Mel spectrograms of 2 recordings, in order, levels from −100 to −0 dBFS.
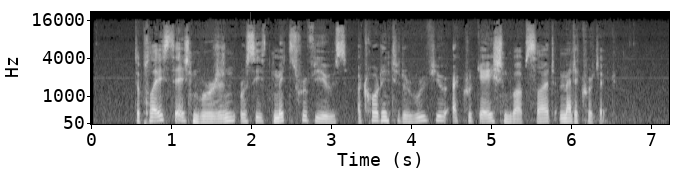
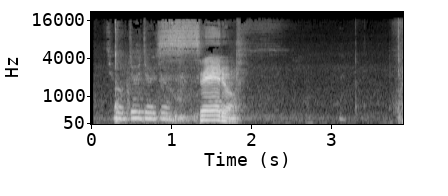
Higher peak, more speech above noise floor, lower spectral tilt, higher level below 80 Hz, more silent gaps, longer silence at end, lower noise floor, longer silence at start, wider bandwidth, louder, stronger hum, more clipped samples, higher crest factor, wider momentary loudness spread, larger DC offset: about the same, 0 dBFS vs -2 dBFS; about the same, 34 dB vs 36 dB; about the same, -3.5 dB/octave vs -3.5 dB/octave; first, -52 dBFS vs -58 dBFS; neither; first, 0.85 s vs 0 s; about the same, -52 dBFS vs -55 dBFS; first, 0.55 s vs 0.25 s; about the same, 16.5 kHz vs 17 kHz; about the same, -17 LUFS vs -18 LUFS; neither; neither; about the same, 18 dB vs 20 dB; second, 10 LU vs 14 LU; neither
